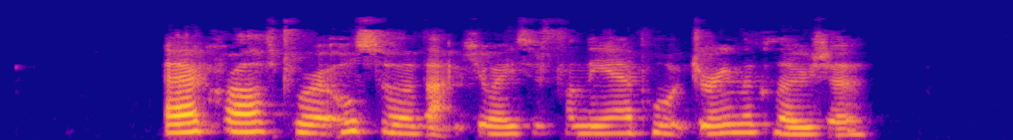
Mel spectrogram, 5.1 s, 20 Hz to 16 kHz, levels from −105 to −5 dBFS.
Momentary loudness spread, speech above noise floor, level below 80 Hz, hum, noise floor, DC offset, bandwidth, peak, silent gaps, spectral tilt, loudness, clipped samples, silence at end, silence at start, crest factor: 12 LU; over 67 dB; -74 dBFS; none; under -90 dBFS; under 0.1%; 9.4 kHz; -2 dBFS; none; -5 dB/octave; -24 LUFS; under 0.1%; 0.75 s; 0.8 s; 22 dB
